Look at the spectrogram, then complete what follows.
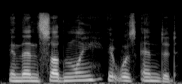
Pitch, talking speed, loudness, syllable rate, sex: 170 Hz, 195 wpm, -20 LUFS, 5.7 syllables/s, female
